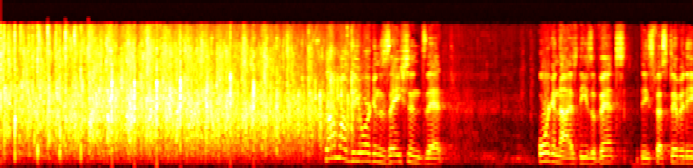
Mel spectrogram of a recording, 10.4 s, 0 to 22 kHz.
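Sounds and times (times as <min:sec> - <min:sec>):
audience applause from a sizable crowd: 0:00.0 - 0:05.6
speech: 0:04.9 - 0:06.8, 0:08.1 - 0:10.3.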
